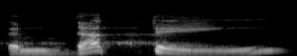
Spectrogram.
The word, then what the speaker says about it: conduct: police the police are conducting area conducting in the word conduct there are two syllables the second syllable is stressed conducting is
